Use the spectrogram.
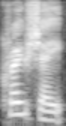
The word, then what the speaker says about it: crochet: the O is missing, but crochet, we've got the CH is sound of a sh, and we've got a silent T.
